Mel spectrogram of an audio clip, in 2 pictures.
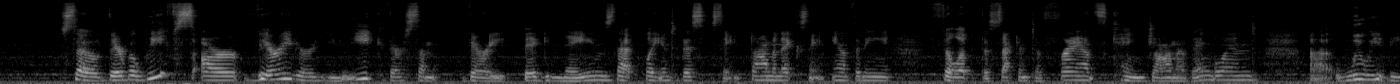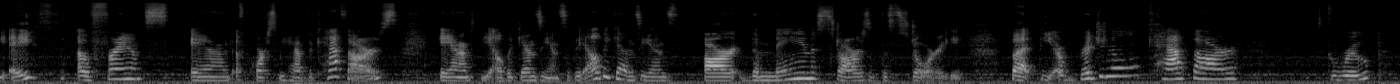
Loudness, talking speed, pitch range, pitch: -33 LUFS, 125 wpm, 165-215 Hz, 185 Hz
